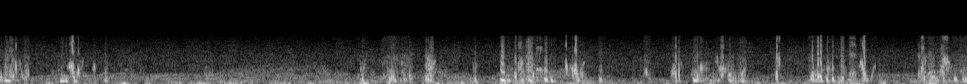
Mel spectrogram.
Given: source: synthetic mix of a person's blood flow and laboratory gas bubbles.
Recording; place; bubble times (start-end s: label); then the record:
Doppler ultrasound of blood flow; subclavian vein
0.00-0.30 s: bubbles
0.58-0.88 s: bubbles
0.92-0.96 s: bubbles
1.04-1.09 s: bubbles
3.57-3.68 s: bubbles
3.81-4.15 s: bubbles
4.23-4.38 s: bubbles
4.72-4.80 s: bubbles
4.98-5.58 s: bubbles
5.62-5.86 s: bubbles
5.98-6.04 s: bubbles
6.43-6.51 s: bubbles
6.71-6.83 s: bubbles
6.91-7.47 s: bubbles
7.73-7.82 s: bubbles
8.08-8.75 s: bubbles
9.17-9.68 s: bubbles
From the record:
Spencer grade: 3 (all of the cardiac periods contain showers or single bubble signals, but not dominating or overriding the cardiac motion signals); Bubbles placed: anywhere in the cardiac cycle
